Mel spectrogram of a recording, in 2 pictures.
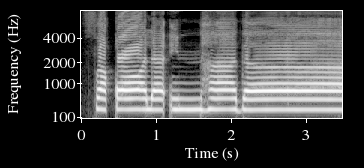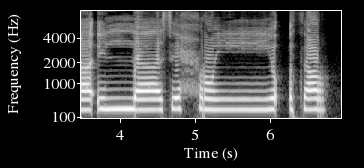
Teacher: قاف کی ادائیگی زبان کے جڑ اور تالو کے نرم حصے سے ہے. قاف حروف تفخیم میں سے بھی ہے تو ہم یہ حرف کو بھاری آواز میں پڑھیں گے.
